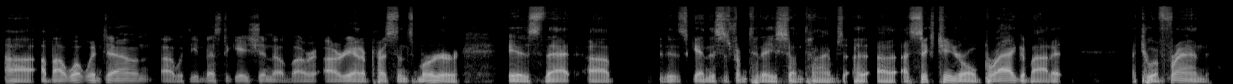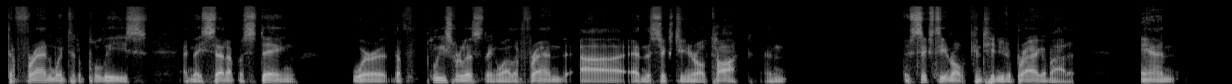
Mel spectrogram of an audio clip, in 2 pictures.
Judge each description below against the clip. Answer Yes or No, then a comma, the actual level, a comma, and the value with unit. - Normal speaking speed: Yes, average, 180 wpm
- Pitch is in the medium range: No, very low, 80 Hz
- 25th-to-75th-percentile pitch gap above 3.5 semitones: Yes, average, 4.1 semitones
